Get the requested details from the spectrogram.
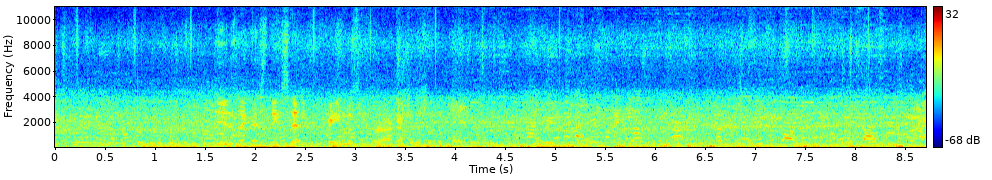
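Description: A man and women talk nearby outdoors.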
